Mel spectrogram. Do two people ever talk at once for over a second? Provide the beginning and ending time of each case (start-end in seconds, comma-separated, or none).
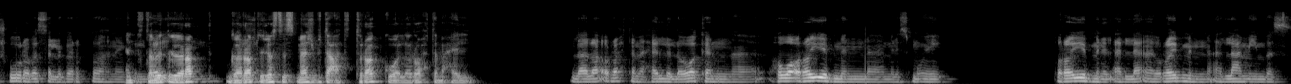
1.3-2.9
